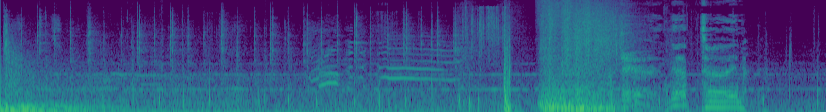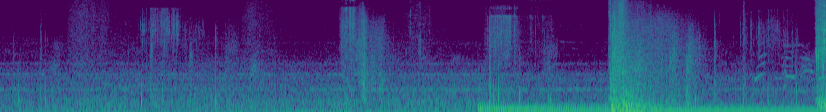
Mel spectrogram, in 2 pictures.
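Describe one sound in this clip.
Quick footsteps patter on pavement.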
